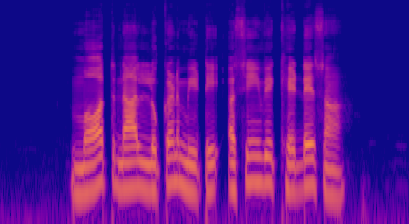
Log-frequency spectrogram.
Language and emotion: Punjabi, neutral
